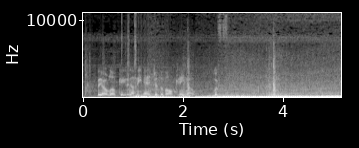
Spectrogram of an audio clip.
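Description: An off-road jeep engine rumbles while driving.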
